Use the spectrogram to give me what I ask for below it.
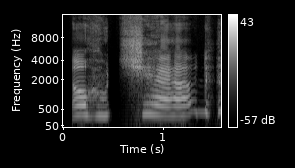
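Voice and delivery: high, anguished cry of despair. A narrator's reading. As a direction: call his name out in despair. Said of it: "she cried out loud".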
